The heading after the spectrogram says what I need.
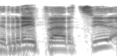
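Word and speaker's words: répartir: verbe c'est-à-dire retourner et le deuxème qui se prononce repartir avec accent égu sur le e il est du 2è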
